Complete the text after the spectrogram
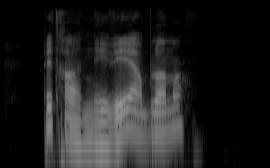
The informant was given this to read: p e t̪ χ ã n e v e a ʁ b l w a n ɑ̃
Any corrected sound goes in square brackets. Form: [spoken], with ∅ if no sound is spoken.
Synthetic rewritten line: p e t̪ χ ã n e v e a ʁ b l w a [m] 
